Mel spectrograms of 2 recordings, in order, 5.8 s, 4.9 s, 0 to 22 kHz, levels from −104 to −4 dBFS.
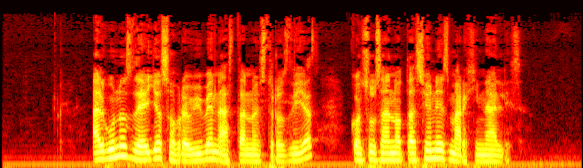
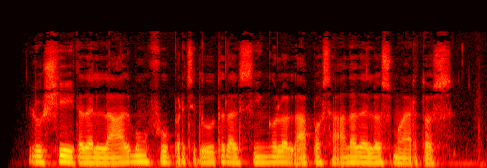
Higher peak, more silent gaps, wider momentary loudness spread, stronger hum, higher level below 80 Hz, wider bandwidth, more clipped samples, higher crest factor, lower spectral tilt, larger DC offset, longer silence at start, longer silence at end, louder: first, -2 dBFS vs -24 dBFS; neither; about the same, 8 LU vs 6 LU; neither; first, -40 dBFS vs -52 dBFS; first, 16.5 kHz vs 11.5 kHz; neither; about the same, 18 dB vs 16 dB; about the same, -5.5 dB/octave vs -6 dB/octave; neither; first, 0.95 s vs 0.3 s; first, 0.65 s vs 0.05 s; first, -18 LUFS vs -41 LUFS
